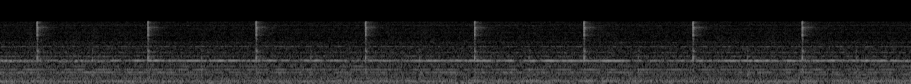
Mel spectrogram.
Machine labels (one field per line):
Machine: valve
